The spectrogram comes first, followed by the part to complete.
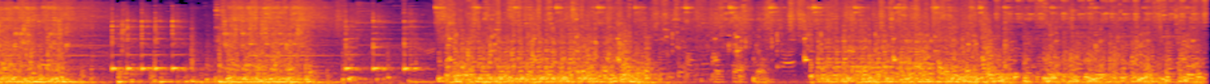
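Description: A drum circle: many djembes and other hand drums and percussion played together by a large group in a continuous, dense groove.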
